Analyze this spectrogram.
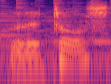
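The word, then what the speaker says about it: lítost: Quote, "Let is an untransatable Czech word. Its first syllable, which is long and stressed, sounds like the whale of an abandoned dog.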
